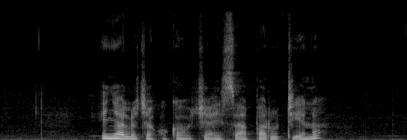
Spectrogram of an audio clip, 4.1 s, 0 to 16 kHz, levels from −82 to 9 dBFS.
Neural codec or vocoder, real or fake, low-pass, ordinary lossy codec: none; real; 14.4 kHz; none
